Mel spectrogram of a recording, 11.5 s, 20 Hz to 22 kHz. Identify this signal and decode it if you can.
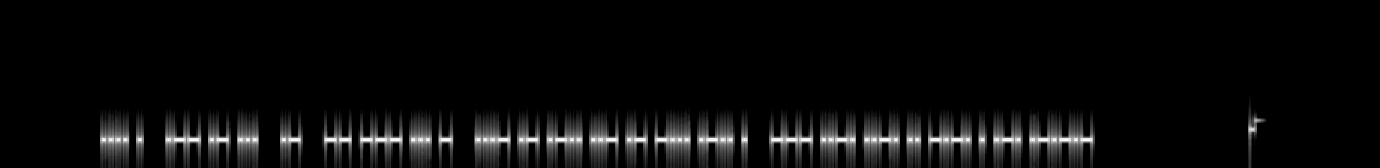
Morse code, heard as a keyed tone, about 40 wpm, 700 Hz. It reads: HE WAS A MOST VALUABLE OFFICER.
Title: Sentences from Top 1200 Words 40wpm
